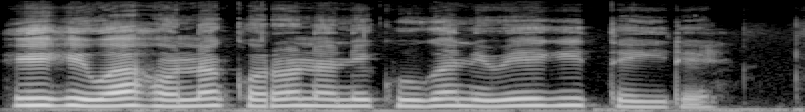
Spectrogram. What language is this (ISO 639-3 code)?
kik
